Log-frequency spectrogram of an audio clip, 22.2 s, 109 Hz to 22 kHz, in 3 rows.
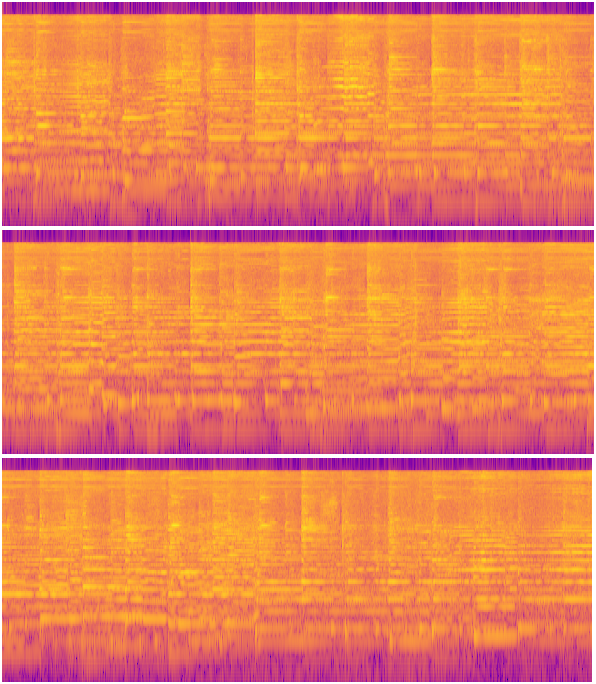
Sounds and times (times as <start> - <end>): Acoustic guitar: 0.0 - 22.1
Bowed string instrument: 0.0 - 22.1
Country: 0.0 - 22.1.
